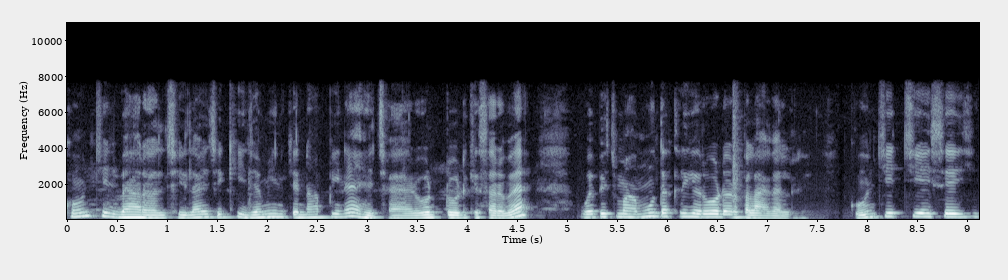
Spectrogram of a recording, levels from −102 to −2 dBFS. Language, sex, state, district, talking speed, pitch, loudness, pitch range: Maithili, male, Bihar, Madhepura, 225 wpm, 150 Hz, -17 LUFS, 135-175 Hz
